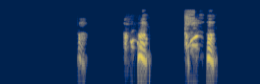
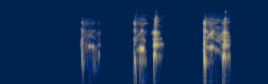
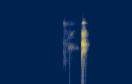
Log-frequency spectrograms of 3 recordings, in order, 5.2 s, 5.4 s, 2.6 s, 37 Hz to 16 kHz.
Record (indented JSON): {
  "exhalation_length": "5.2 s",
  "exhalation_amplitude": 26618,
  "exhalation_signal_mean_std_ratio": 0.28,
  "three_cough_length": "5.4 s",
  "three_cough_amplitude": 18151,
  "three_cough_signal_mean_std_ratio": 0.23,
  "cough_length": "2.6 s",
  "cough_amplitude": 26746,
  "cough_signal_mean_std_ratio": 0.14,
  "survey_phase": "beta (2021-08-13 to 2022-03-07)",
  "age": "45-64",
  "gender": "Female",
  "wearing_mask": "No",
  "symptom_none": true,
  "smoker_status": "Never smoked",
  "respiratory_condition_asthma": false,
  "respiratory_condition_other": false,
  "recruitment_source": "Test and Trace",
  "submission_delay": "3 days",
  "covid_test_result": "Negative",
  "covid_test_method": "RT-qPCR"
}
